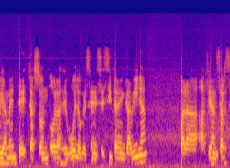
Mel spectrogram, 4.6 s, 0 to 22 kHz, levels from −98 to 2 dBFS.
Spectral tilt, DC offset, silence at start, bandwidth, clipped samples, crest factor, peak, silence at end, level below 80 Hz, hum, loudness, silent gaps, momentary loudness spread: -6.5 dB/octave; under 0.1%; 0 s; 7.2 kHz; under 0.1%; 16 dB; 0 dBFS; 0 s; -48 dBFS; none; -16 LUFS; none; 5 LU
